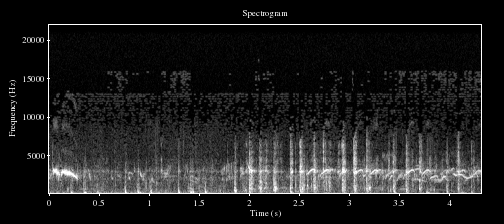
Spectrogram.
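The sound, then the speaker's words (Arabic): A horse's hooves clip-clop in a steady, brisk rhythm as it goes off to look for Qurud, a long run of sharp knocking beats at moderate loudness with a faint high whistle-like tone in the background. “وهكذا يا أحباء ذهب الحصان ليبحث عن قرود، لأنه فعلا كان يعرف المكان الذي يختبئ فيه.”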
